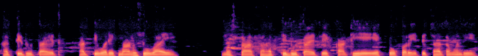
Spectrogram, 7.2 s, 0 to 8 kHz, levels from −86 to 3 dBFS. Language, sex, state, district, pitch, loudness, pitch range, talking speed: Marathi, male, Maharashtra, Pune, 115 Hz, -17 LUFS, 110-120 Hz, 165 wpm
